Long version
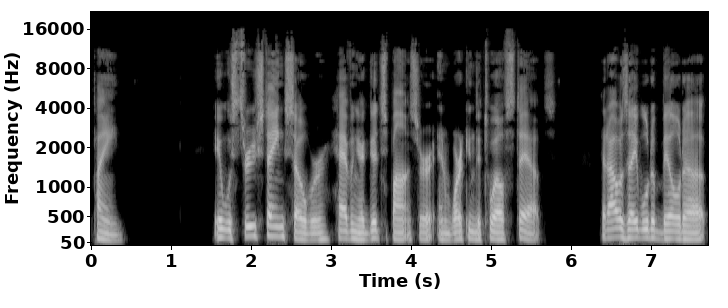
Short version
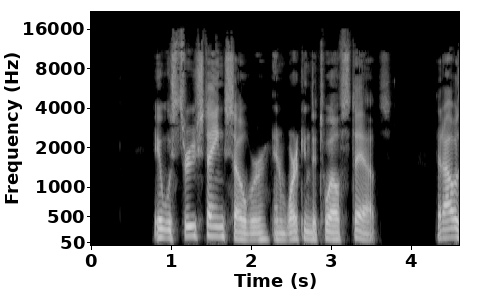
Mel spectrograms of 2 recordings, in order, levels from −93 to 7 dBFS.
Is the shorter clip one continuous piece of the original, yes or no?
no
